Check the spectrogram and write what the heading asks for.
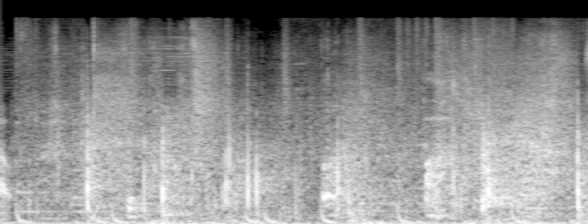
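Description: Background music over scuffling feet and several dull thuds on a padded mat floor as a bear hug from behind is broken and the grabber is taken down to the mat.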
